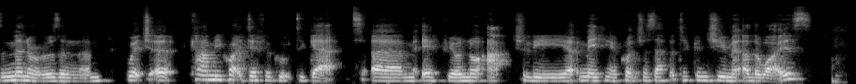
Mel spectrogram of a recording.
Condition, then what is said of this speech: None; typical speech.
